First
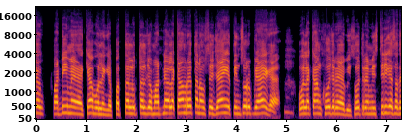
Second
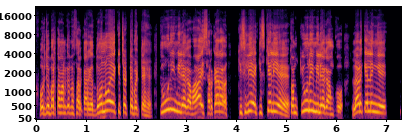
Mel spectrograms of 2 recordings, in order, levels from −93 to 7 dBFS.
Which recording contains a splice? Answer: second; 2 cuts; at 2.4 s, 5.1 s

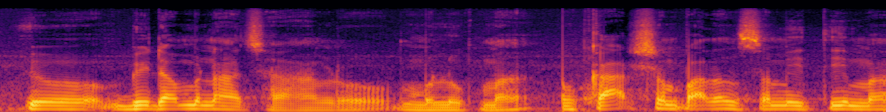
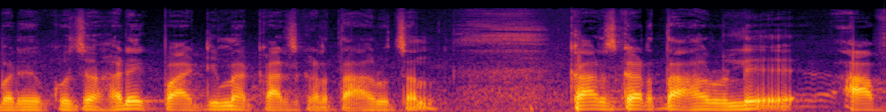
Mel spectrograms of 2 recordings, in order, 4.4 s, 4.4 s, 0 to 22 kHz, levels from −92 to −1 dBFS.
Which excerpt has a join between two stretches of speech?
first; 1 cut; at 2.7 s

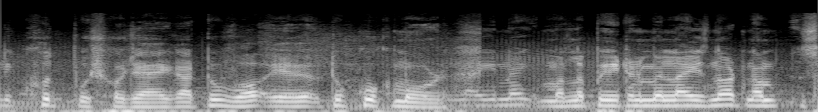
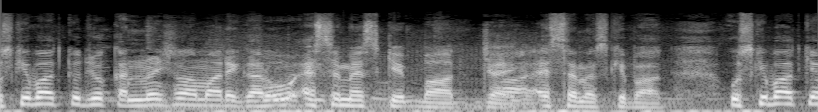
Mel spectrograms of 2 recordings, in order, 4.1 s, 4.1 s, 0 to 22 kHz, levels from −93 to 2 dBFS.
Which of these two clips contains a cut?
first; 1 cut; at 2.5 s

